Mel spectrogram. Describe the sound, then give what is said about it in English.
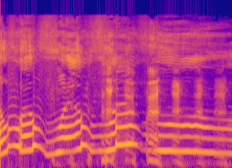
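A man's voice imitates a dog for a video game dog character, giving several wavering, howl-like yelps and whimpers whose pitch bends up and down in quick vocal bursts. “Rush, there's a person doing dog sounds, and he goes”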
